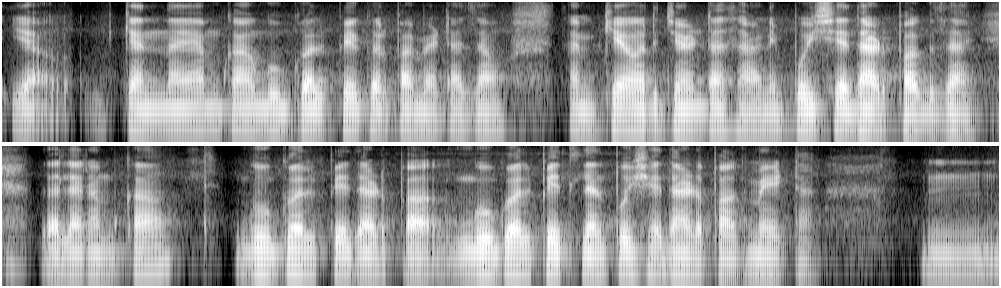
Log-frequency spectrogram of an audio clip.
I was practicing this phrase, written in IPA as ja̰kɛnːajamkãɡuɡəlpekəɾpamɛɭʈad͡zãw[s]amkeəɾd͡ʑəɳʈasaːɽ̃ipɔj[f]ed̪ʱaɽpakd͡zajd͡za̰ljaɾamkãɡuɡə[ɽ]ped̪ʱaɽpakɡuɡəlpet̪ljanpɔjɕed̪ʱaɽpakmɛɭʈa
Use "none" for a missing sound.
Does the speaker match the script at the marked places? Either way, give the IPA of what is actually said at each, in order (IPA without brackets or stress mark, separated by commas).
s, ɕ, l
